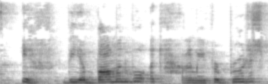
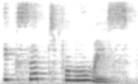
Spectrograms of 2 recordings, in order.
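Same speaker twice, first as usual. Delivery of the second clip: storyteller's lift; 12 semitones higher, 5 dB quieter than usual. A narrator's reading. Maurice stands out.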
